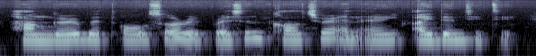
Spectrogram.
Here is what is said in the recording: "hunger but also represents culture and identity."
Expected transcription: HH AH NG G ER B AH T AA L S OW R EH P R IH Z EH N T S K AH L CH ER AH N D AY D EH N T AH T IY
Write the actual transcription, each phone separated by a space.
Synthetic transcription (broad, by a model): HH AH NG G ER B AH T AA L S OW R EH P R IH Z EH N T K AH L CH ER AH N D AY D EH N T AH T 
